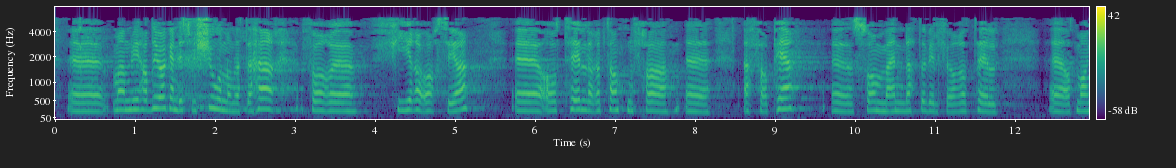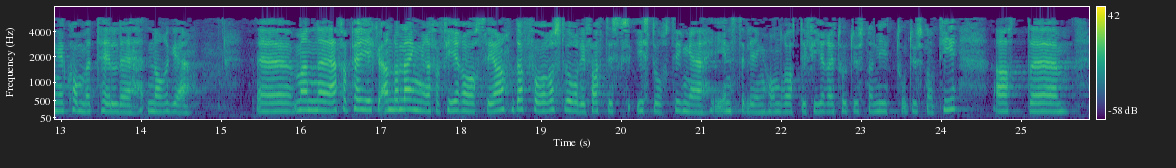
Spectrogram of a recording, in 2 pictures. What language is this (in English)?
Norwegian Nynorsk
